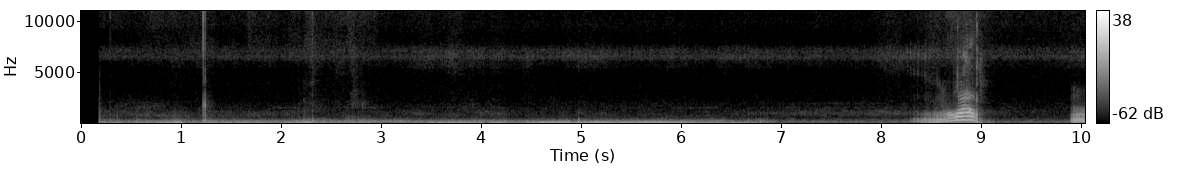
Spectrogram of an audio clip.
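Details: Bengal cat purring softly indoors: a low steady rumble for about seven seconds, a brief pause, then a short rising meow near the end followed by the start of a person speaking.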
